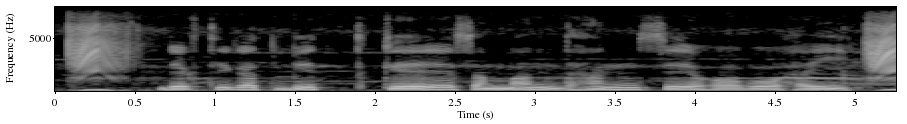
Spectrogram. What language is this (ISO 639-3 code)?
mag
